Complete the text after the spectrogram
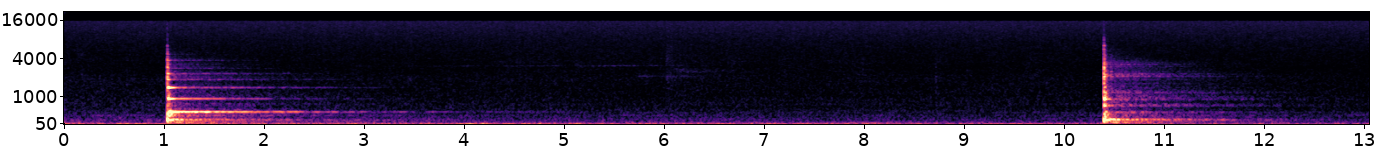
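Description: A cello string is plucked and rings out.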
